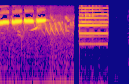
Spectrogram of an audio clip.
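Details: Prairie Warbler song, each phrase pitched a little higher until it starts over: a quick run of high, buzzy notes stepping upward, followed by a short steady electronic tone.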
